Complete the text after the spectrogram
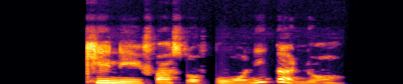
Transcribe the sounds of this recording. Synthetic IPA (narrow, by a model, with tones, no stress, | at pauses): kʰi˦nĩ˧fa˦sɔ˧˦fũ˦w̃ɔ̃˧nĩ˦da˦˨nãː˨˦˨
